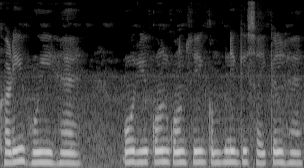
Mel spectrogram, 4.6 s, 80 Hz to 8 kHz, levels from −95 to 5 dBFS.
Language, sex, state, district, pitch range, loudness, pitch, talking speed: Hindi, female, Bihar, Kishanganj, 175-190 Hz, -24 LUFS, 185 Hz, 145 wpm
